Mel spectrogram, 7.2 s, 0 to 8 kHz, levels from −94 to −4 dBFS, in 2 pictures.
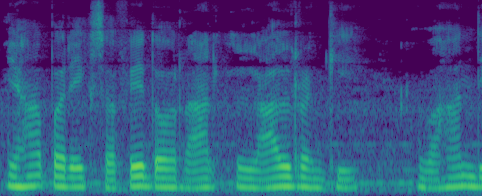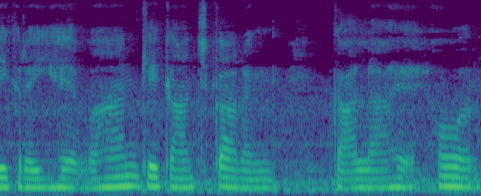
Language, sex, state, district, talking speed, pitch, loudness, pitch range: Hindi, male, Uttar Pradesh, Budaun, 185 wpm, 140 Hz, -34 LUFS, 130-150 Hz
